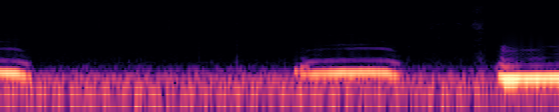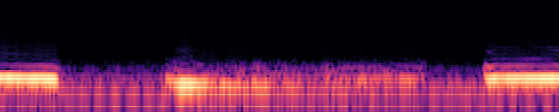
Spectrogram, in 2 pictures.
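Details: Squeaky, whistling snores rising and falling in pitch, with a low room hum; a cat snoring during a nap.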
